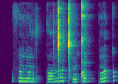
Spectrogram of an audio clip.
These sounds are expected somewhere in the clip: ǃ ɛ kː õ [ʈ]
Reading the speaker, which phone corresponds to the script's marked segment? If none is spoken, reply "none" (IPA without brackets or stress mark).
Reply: q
